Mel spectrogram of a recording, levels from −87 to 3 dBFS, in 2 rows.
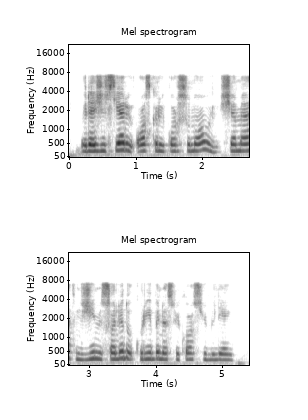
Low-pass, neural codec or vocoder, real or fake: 7.2 kHz; codec, 16 kHz, 4.8 kbps, FACodec; fake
